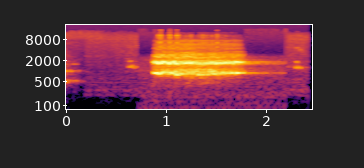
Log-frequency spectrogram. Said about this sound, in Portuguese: O carro derrapa.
